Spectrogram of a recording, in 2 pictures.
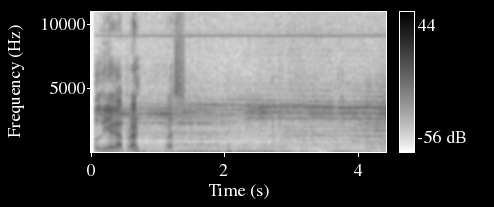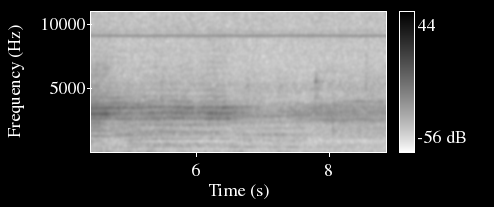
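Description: Wind buffets the microphone with a low rumble.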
